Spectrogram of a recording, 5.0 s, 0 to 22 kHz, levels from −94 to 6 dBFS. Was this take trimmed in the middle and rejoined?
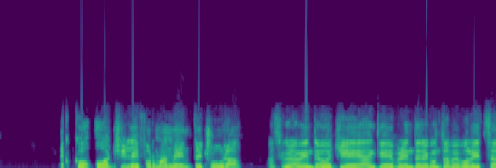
yes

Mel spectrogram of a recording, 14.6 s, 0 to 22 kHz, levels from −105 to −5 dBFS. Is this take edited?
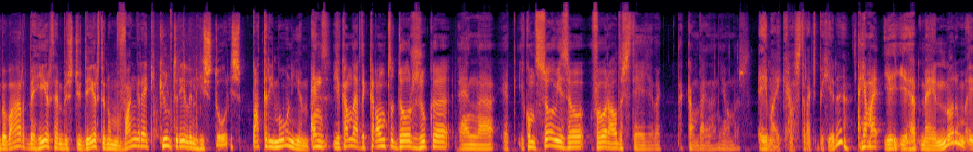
no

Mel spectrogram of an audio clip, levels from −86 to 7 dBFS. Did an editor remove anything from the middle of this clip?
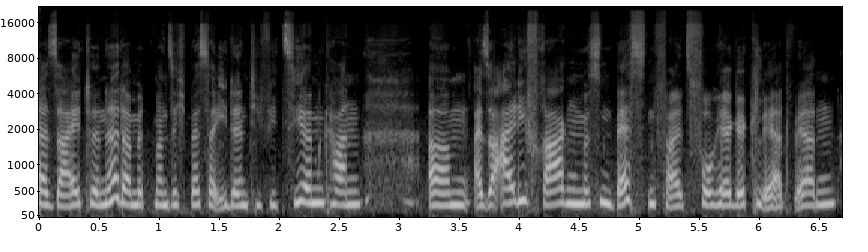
no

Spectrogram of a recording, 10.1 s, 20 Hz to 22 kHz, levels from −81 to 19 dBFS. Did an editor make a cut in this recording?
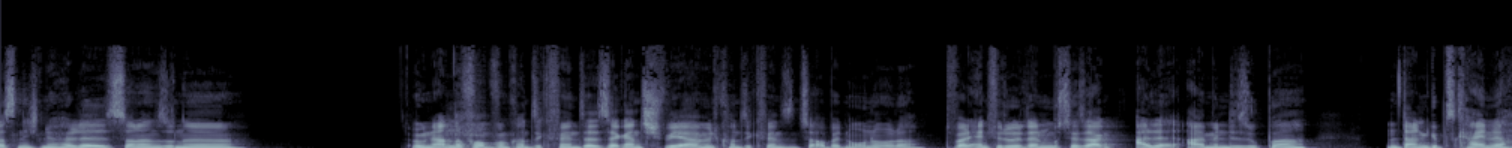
yes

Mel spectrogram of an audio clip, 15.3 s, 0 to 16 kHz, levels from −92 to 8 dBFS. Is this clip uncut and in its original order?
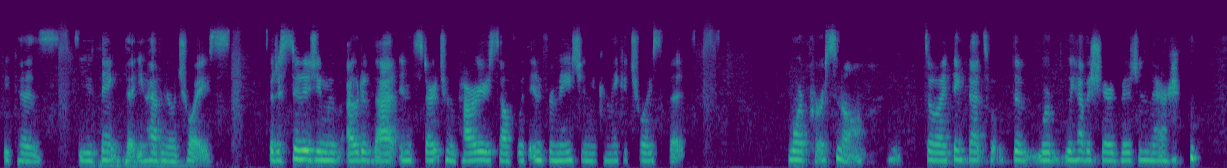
yes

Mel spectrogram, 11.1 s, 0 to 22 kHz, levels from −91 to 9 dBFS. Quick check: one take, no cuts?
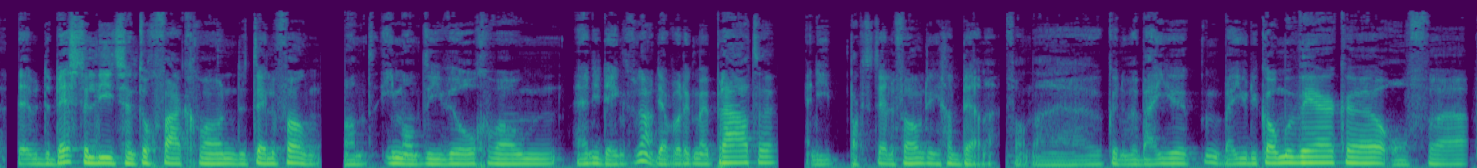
no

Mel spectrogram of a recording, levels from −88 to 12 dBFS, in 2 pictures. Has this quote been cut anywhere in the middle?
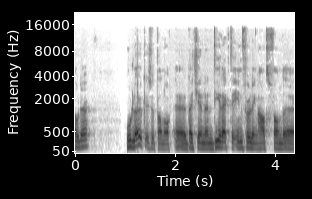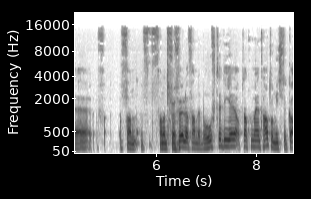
yes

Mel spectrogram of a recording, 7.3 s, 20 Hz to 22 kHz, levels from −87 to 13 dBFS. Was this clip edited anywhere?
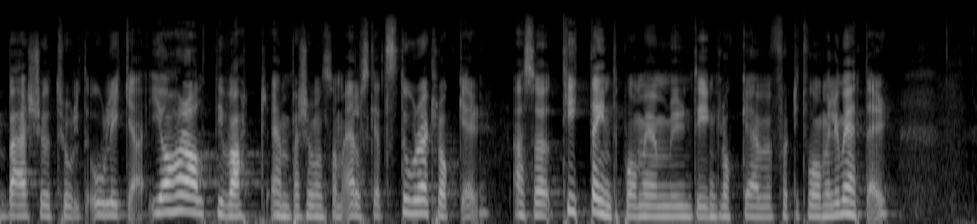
no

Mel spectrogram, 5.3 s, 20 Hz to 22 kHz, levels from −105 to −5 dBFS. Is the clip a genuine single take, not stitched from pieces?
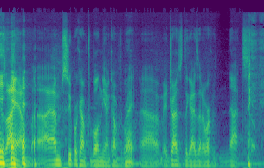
yes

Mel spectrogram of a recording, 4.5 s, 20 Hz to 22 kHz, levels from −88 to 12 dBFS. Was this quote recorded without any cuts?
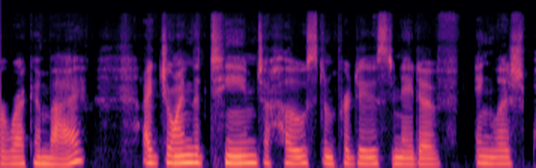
no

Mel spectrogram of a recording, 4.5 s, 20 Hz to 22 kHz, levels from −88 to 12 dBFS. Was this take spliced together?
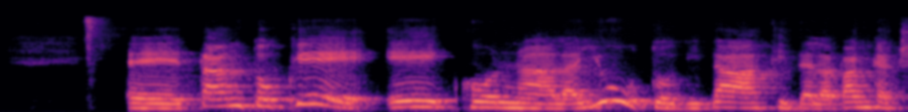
yes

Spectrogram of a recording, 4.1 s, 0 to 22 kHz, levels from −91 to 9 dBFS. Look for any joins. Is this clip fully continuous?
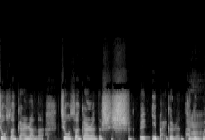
yes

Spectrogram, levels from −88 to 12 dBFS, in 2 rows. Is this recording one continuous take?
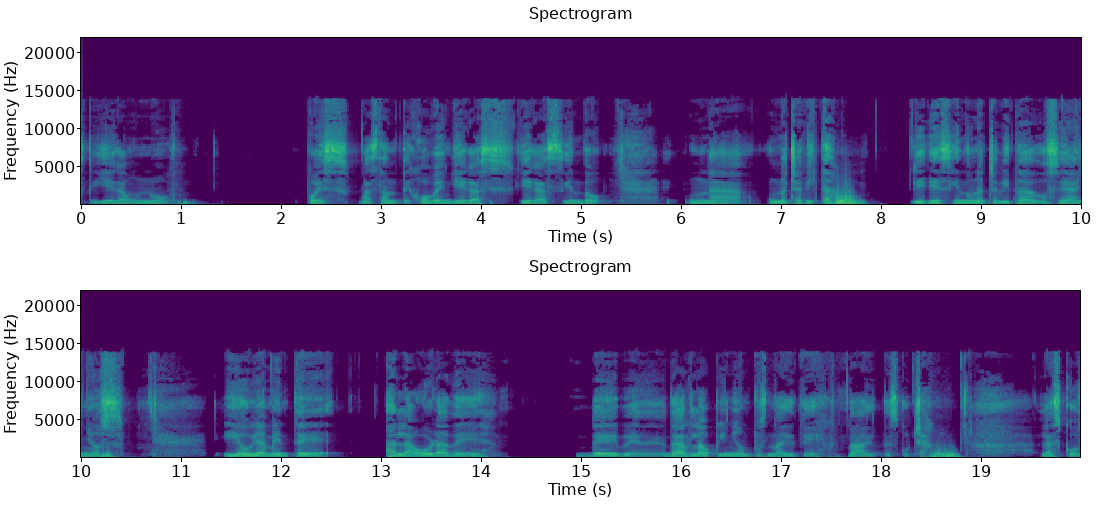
yes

